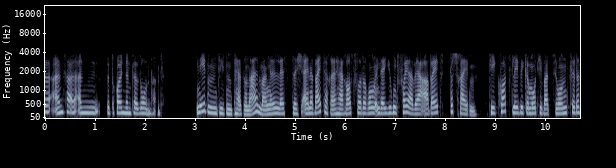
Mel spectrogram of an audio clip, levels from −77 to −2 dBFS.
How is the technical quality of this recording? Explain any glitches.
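One glitch stands out in this speech clip, heard through a narrowband mobile path that cuts everything above 4 kHz, with light codec colouring that fits AMR-NB near its top 12.2 kbps mode.

AMR comfort noise, 2.60 to 3.02 s: for about 420 ms the sender sent no speech frames, and the receiver filled the gap with smooth synthetic hiss in place of the real background.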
